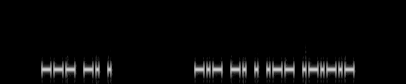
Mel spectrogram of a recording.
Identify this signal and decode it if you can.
Morse code, heard as a keyed tone, about 40 wpm, 700 Hz. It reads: ONE KNEW.
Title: 4x Word-Spacing - Sentences from Top 400 Words - 40wpm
